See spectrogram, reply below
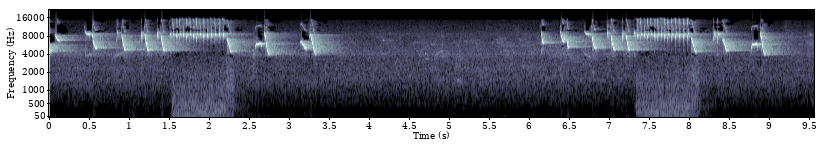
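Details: Two phrases of Saffron finch song in the style called "Osama", built from prio, golpe and pitada: high, clipped falling notes and a quick buzzy trill, with a few seconds of silence between the phrases.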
